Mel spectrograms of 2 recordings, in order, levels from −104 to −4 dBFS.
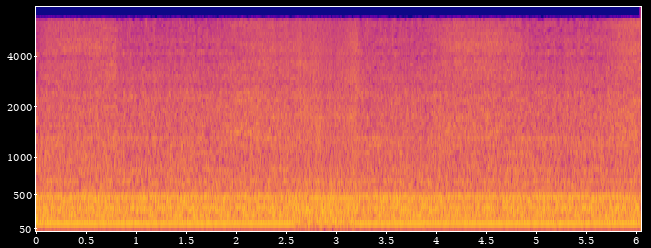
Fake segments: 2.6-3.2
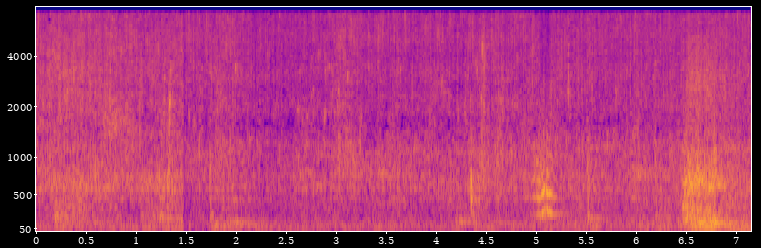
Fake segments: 6.3-7.2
